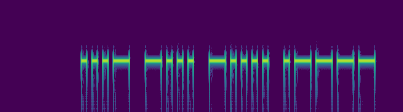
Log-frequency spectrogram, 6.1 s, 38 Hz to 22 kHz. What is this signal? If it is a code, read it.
Morse code, heard as a keyed tone, about 15 wpm, 700 Hz. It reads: VB61
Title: Four Challenging Letter-Number Combinations 15wpm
